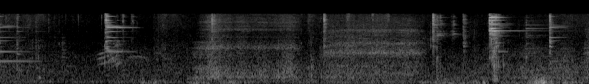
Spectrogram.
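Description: Steel barbecue tools (tongs, spatula, fork) clinking against each other and the stand's steel bar and hooks as they are hung up. There are about half a dozen sharp metallic clinks with short ringing, the loudest about five seconds in, and a soft rushing noise in the middle.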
